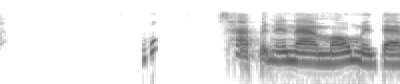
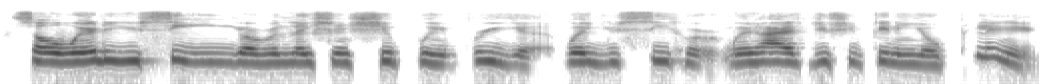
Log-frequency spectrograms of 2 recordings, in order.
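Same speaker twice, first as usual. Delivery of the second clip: soft, measured mock interrogation; hushed mock-serious questioning; traditional man; 6 dB quieter than usual. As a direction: imitate a stuffy man, softer. Imitates traditional husband questioning.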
